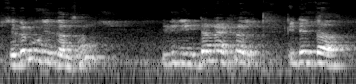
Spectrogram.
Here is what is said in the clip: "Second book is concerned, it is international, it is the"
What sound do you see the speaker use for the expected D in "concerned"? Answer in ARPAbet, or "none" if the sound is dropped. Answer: none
